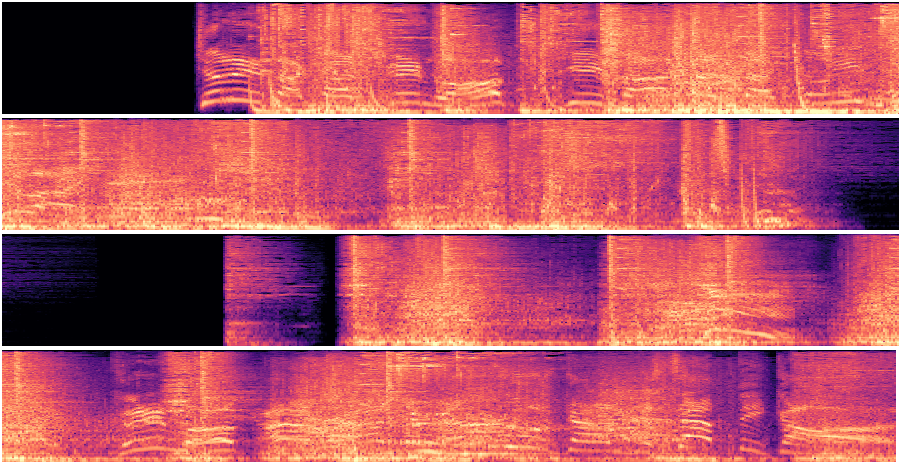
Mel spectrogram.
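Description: Magical blasts and sword strikes from a video game whoosh and clash in quick bursts.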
